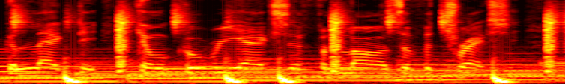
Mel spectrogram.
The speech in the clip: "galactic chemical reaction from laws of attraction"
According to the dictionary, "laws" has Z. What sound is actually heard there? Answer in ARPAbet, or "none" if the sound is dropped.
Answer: Z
